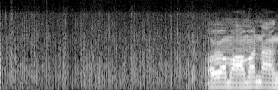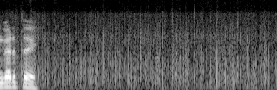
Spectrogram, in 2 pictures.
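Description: Steady rain falling and pattering on surfaces in an early-season downpour, a continuous dense hiss throughout, with someone speaking briefly over it partway through.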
